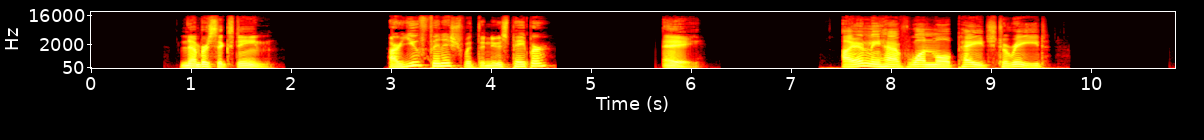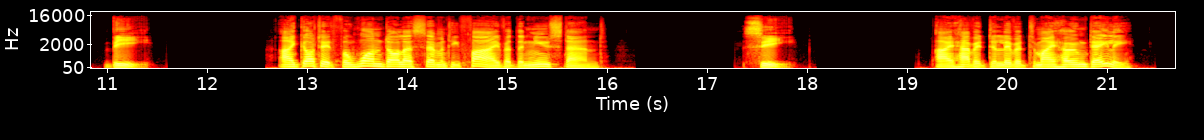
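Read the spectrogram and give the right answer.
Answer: A: I only have one more page to read.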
